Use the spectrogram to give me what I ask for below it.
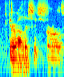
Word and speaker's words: pyrolysis: Our next item is a discussion item, and that's renewable transportation fuel from pyrolysis. Am I saying it correctly? Is it pyrolysis? That's correct, very good.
